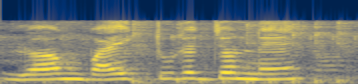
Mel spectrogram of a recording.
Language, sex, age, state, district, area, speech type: Bengali, female, 60+, West Bengal, Uttar Dinajpur, urban, spontaneous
